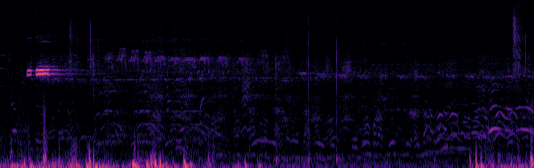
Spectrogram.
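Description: Faint, distant voices of players calling out across an open football pitch, with a few low thumps in the first three seconds and another about seven seconds in.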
